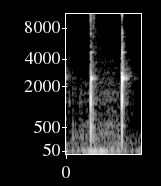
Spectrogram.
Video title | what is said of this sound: Market to Meal - We Grill Some Giant Trevally and Cuttlefish Steaks | you got good charcoal if you bang it together like two of these uh sticks of charcoal and it sounds like glass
